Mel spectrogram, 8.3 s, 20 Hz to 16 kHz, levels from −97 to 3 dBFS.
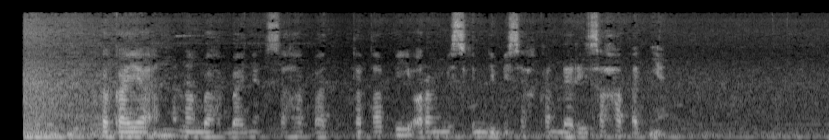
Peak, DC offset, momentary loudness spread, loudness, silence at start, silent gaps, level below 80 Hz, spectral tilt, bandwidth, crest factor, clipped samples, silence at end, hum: -12 dBFS; under 0.1%; 24 LU; -32 LUFS; 0.25 s; none; -66 dBFS; -3 dB/octave; 12 kHz; 22 dB; under 0.1%; 0 s; none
